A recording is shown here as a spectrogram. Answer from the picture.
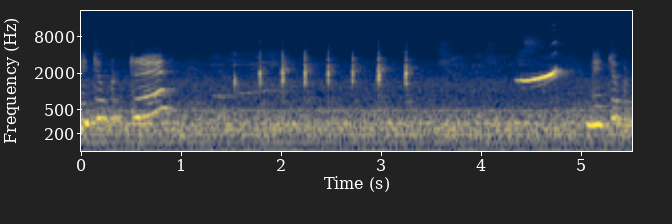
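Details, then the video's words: Parrot chattering at a selfie camera: a harmonic squawk opens, followed by a rapid series of short clicking ticks, then a loud rising whistle and a few more brief calls, over a steady low hum. "parrot talking with selfie camera"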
